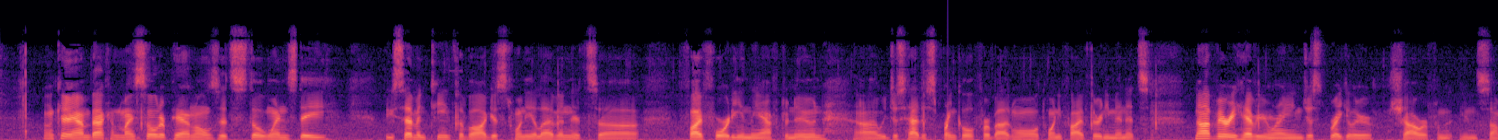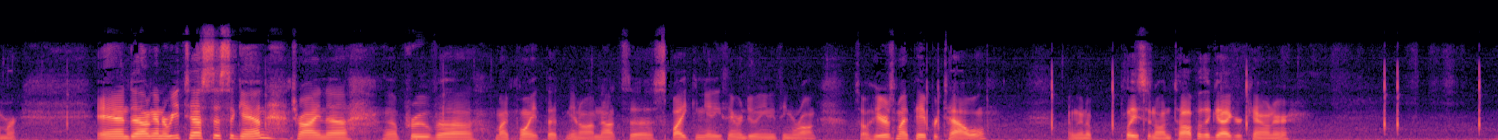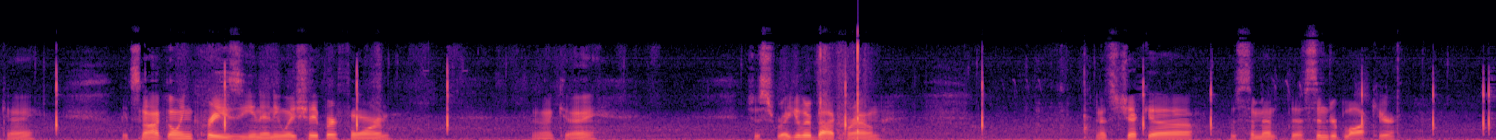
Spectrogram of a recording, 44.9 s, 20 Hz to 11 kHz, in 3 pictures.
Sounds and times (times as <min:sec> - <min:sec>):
Speech: 0:00.4 - 0:15.2, 0:16.0 - 0:24.9, 0:25.6 - 0:28.0, 0:30.0 - 0:30.4, 0:31.2 - 0:33.9, 0:35.3 - 0:36.0, 0:37.4 - 0:38.9, 0:40.9 - 0:44.0.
